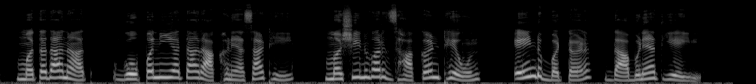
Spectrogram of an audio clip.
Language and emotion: Marathi, neutral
